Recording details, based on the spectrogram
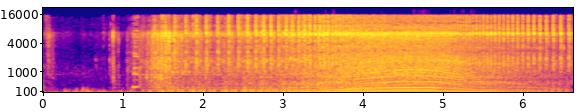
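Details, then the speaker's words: Troy-Bilt TB110 lawn mower, 140cc Briggs & Stratton: pull-start catches, picks up briefly, then fades and dies within seconds, then wouldn't restart; dirty carburetor suspected, to be cleaned; starts then stalls. "and then it died. Okay, so it would start, but then it dies right away."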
